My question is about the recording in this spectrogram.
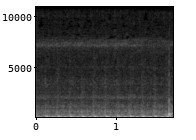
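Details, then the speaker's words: Cold-start idle on a Yamaha New Vixion single after clearing fault codes (bike had severe hesitation/brebet and stalling): steady, even thump, cold idle around 1300–1500 rpm, running normally. "Oke, kita kontak on teman-teman kita nyalakan motor nyala. RPM 1300 1400 kondisi suhu dingin 1500 ya tadi"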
